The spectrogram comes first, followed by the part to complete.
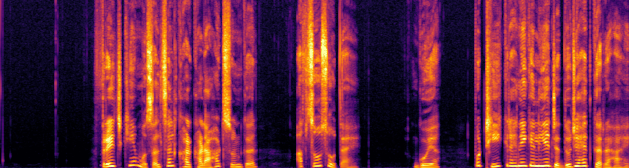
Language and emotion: Urdu, sad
